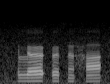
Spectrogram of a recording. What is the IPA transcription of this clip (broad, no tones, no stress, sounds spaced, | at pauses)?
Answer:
l ɜ ʔ ə θ ə̃ h ã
